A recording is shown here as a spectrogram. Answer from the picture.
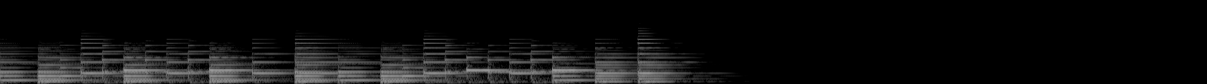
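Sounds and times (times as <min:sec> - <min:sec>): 
piano piece: 0:00.0 - 0:07.3.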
